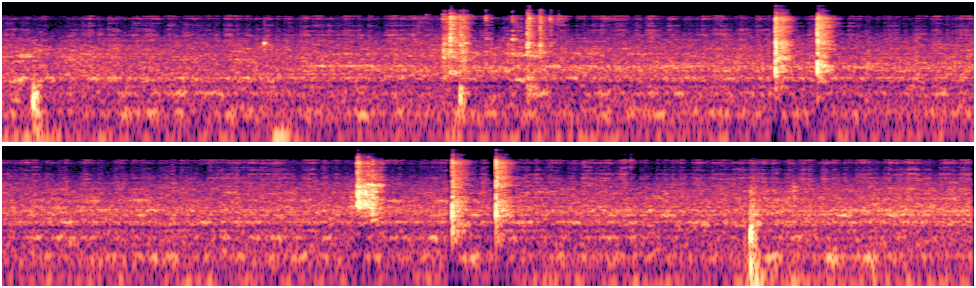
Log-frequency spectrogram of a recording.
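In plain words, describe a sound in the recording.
Plastic toy pieces click and tap as hands handle them.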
